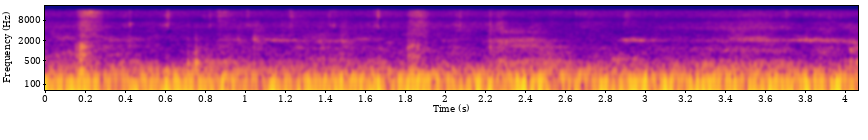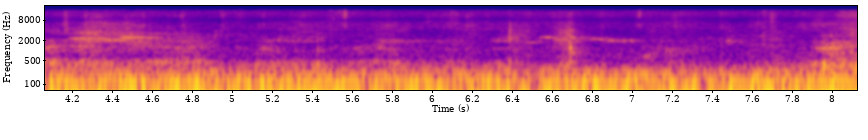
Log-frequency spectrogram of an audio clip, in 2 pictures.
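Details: Hedgehog from a family living in a garden and fed there, eating chocolate yogurt and snorting with pleasure: short, breathy, broadband snorts and smacking bursts come at irregular intervals over a steady low rumble, with faint thin chirps in the background.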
